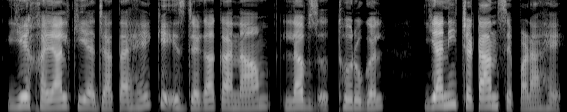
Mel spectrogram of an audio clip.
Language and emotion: Urdu, neutral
